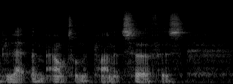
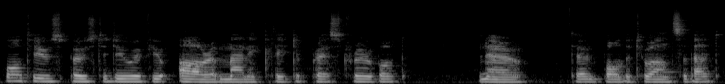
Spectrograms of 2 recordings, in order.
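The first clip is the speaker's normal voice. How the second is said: gloomy robot; 3 dB louder than usual. Acted. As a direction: talk like you're addressing a coffin. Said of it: "as if he was addressing a newly occupied coffin".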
